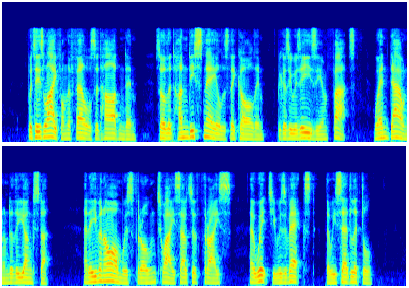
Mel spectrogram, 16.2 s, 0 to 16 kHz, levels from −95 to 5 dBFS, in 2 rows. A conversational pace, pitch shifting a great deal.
No: average, 170 wpm; average, 3.2 semitones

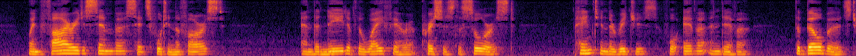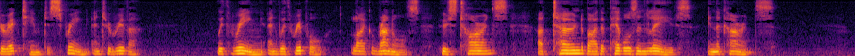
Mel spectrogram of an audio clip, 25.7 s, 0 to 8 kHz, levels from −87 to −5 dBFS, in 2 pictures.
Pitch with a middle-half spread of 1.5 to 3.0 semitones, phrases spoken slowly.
Yes: narrow, 2.6 semitones; slow, 115 wpm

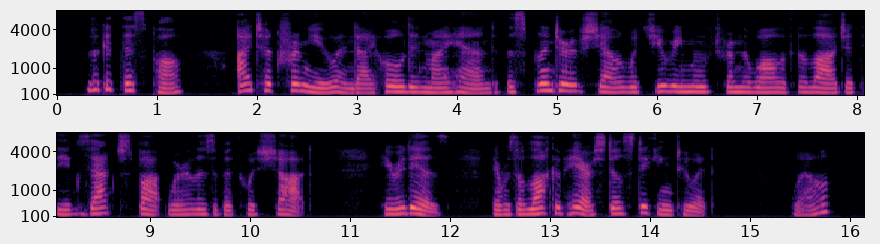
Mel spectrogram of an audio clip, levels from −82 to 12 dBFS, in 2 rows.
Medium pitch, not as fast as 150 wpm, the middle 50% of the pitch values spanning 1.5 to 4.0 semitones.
No: medium, 175 Hz; average, 180 wpm; average, 3.0 semitones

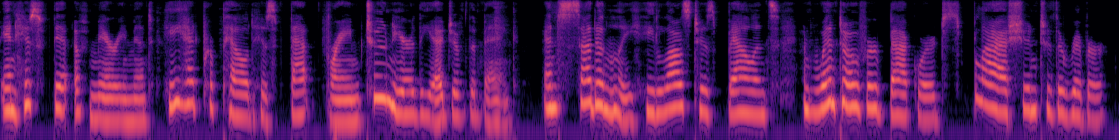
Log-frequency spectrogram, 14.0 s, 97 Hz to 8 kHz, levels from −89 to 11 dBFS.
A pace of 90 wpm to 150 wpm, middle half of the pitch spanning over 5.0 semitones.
Yes: slow, 135 wpm; wide, 5.4 semitones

